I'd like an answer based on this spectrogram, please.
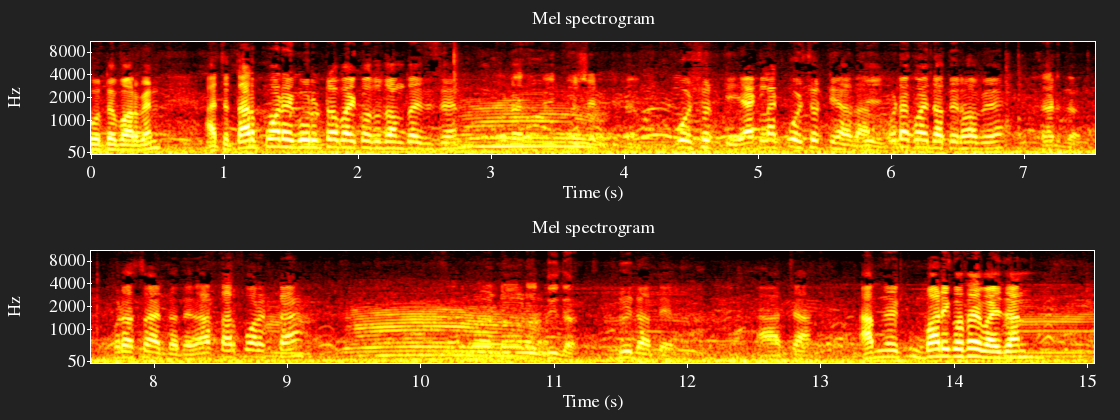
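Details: Cattle at the Ashulia cattle market in Bangladesh, held every Wednesday, with cows and buffalo brought from Manikganj, Sirajganj and other regions; several long, drawn-out moos rise and fall over steady crowd chatter and voices.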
